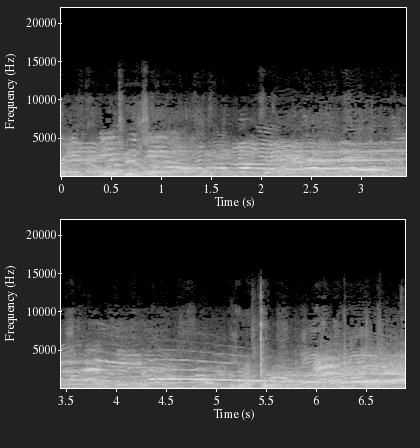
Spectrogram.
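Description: Young girls chant and shout loudly nearby.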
